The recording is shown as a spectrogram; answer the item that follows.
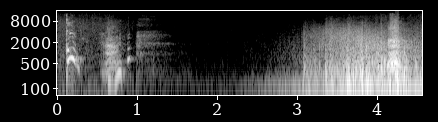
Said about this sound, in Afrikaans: Ag nee, Bixie. Moenie vir my sê jy blaf vir die weer nie. Toe, stil nou.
